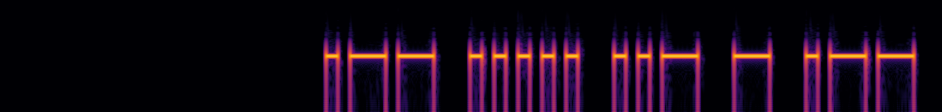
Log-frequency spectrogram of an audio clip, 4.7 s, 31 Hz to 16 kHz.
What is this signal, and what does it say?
Morse code, heard as a keyed tone, about 20 wpm, 700 Hz. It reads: W5UTW
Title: Call Signs Repeated 3x - 20wpm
